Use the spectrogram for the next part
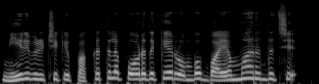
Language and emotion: Tamil, fearful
